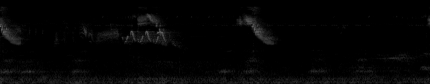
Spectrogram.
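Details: Blue-black grassquit, a free bird disputing with a caged one, gives thin high buzzy phrases: a descending sweep, a jittery cluster of notes, then another loud downslurred buzz, with quiet hiss behind.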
